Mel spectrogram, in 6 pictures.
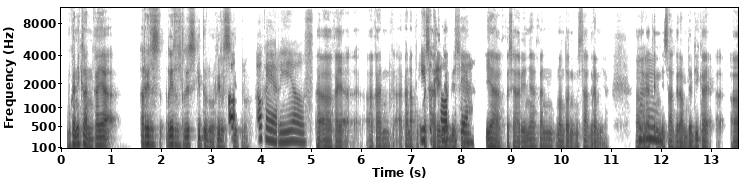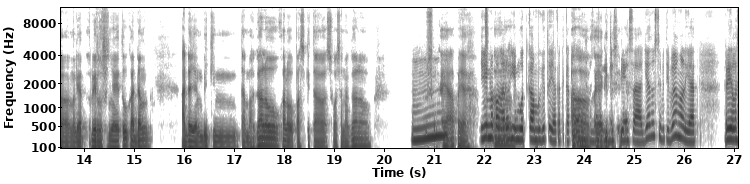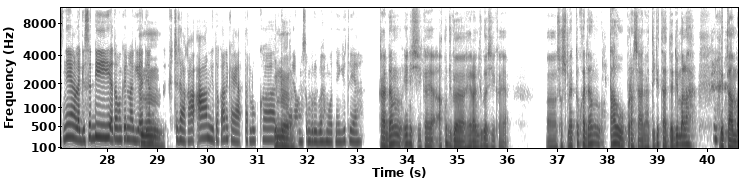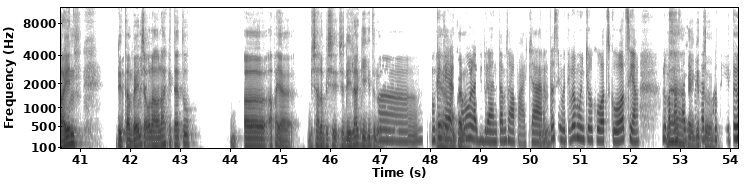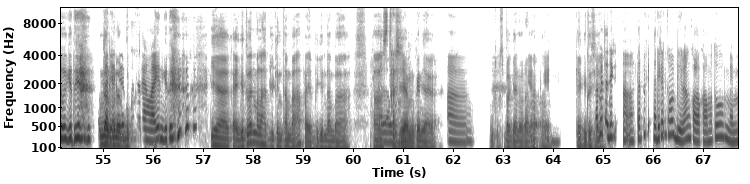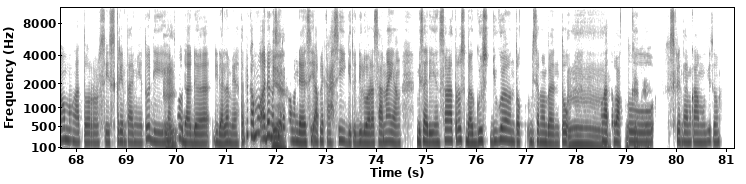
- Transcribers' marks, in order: tapping; tsk; other background noise; in English: "mood-nya"; laugh; in English: "quotes-quotes"; laughing while speaking: "gitu ya"; laugh; laughing while speaking: "gitu?"; laugh; teeth sucking; in English: "screen time-nya"; in English: "screen time"
- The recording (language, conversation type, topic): Indonesian, podcast, Bagaimana kamu mengatur waktu penggunaan layar setiap hari?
